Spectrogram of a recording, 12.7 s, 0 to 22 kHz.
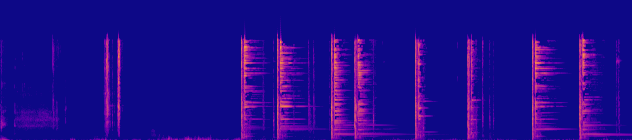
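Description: A Colt 1903 Pocket Hammerless .32 ACP pistol fired eight times at an uneven pace, starting about five seconds in. Most shots are followed by the ringing clang of a struck steel target.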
